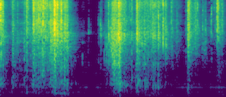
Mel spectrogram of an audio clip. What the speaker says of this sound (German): jetzt packe ich erstmal die Tüte aus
